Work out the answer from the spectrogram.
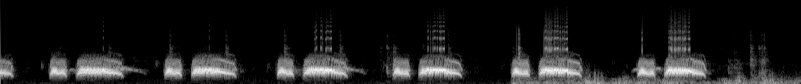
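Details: Steady thổ sấm style cooing from a spotted dove: a brief note then a longer warm coo, repeated about once a second. Low rumbling background noise and a few sharp higher clicks join midway through the series.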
